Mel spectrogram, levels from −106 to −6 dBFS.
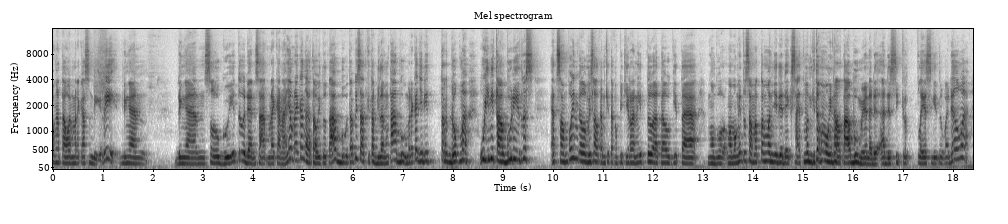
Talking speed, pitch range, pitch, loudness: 190 wpm, 160-210 Hz, 180 Hz, -25 LUFS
